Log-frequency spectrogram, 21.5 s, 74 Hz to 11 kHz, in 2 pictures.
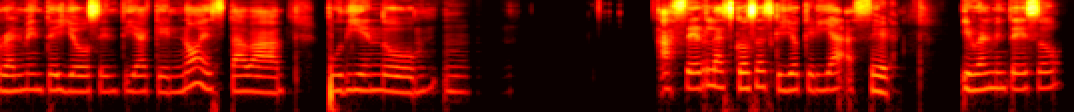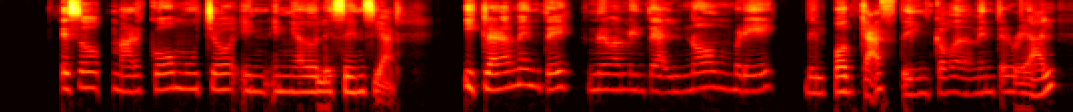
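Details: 28-year-old woman, a speech-language therapist, who has stuttered since age 4 and still stutters, finding sounds such as P, L, M and T harder: stuttering.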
